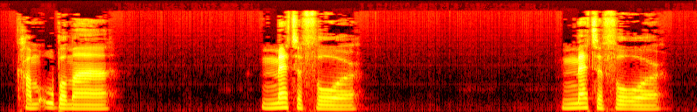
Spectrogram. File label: "metaphor", English; Noun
